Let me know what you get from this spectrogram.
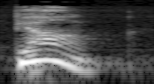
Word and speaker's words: Byung: Five letters, one syllable. That's pretty hard, right? B-Y-U-N-G, Byung.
